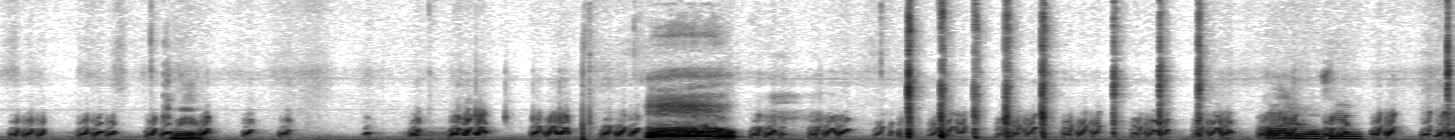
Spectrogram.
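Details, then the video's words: Female pet guinea pig during fireworks, repeating short chirping bursts, while a woman's voice breaks in briefly and a run of sharp cracking pops follows near the end. "guinea pig reaction to fireworks"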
